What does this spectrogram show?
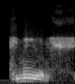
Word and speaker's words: Knirsch: It's pronounced Knirsch in German.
